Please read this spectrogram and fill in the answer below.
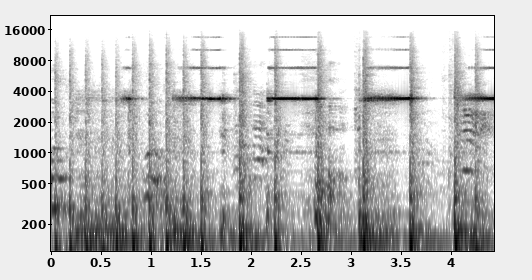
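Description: Instrumental break of a live band: a drum struck in a steady rhythm over a low electronic drone, with a high piercing tone sounding in several stretches.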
